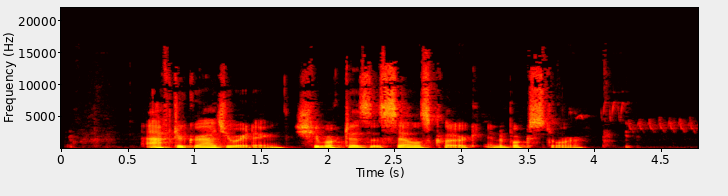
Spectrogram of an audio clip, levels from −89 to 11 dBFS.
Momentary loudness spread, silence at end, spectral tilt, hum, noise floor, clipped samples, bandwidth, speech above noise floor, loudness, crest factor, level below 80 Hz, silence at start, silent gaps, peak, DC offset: 9 LU; 0.5 s; -4.5 dB/octave; none; -60 dBFS; under 0.1%; 16 kHz; 38 dB; -21 LUFS; 20 dB; -60 dBFS; 0.65 s; none; -2 dBFS; under 0.1%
